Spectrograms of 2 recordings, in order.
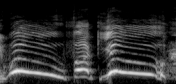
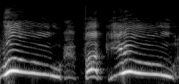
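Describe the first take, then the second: First: Ric Flair woo. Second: High, loud laughing woo; Ric Flair woo. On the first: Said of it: "what he wanted to say". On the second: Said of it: "he's like". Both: Retold or imitated. Ric Flair cursing at Shane, high laughing woo.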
